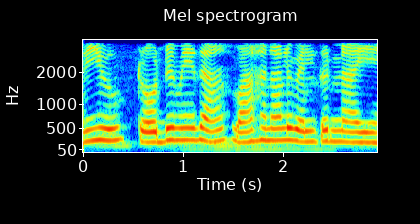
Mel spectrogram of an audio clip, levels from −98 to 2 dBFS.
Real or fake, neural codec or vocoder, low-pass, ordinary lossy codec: fake; codec, 44.1 kHz, 7.8 kbps, Pupu-Codec; 3.6 kHz; none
